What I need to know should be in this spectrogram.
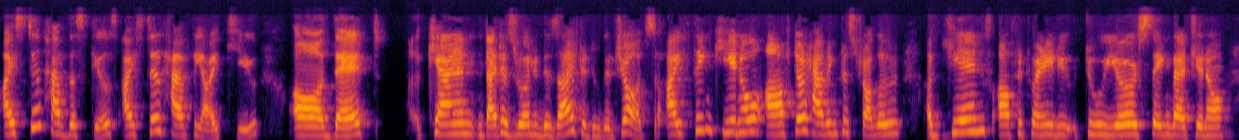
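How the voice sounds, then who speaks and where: A woman's voice: on the high side, normal speed. Woman in her 40s, Hindi native speaker from India, earnest life coach on a muffled video call. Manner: earnest, frank storytelling with many fillers. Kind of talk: webinar panel talk.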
